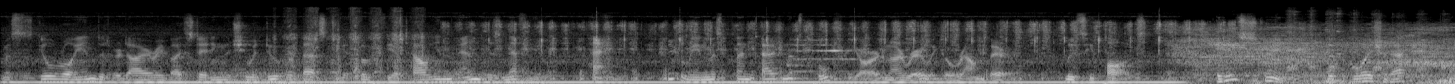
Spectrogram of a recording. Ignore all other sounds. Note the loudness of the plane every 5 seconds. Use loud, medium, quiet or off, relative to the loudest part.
medium, medium, loud.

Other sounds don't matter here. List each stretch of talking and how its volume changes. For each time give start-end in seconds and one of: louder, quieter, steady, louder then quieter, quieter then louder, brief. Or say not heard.
0.0-14.5 steady.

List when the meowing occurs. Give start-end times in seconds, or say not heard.
7.8-8.6.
